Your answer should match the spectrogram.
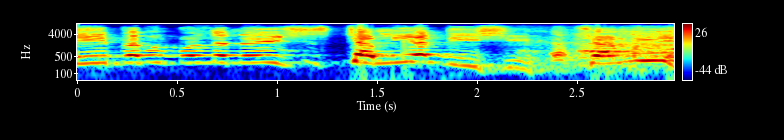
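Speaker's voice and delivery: high, loud put-on voice; mock high voice. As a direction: squeal out the bad news. Friend tells him bad news. (ψεύτικη ψηλή φωνή)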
